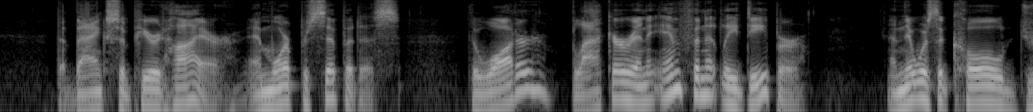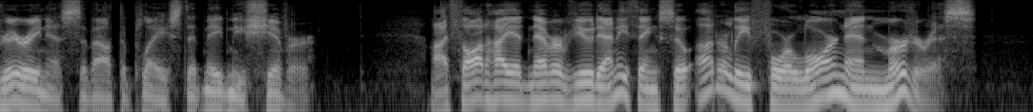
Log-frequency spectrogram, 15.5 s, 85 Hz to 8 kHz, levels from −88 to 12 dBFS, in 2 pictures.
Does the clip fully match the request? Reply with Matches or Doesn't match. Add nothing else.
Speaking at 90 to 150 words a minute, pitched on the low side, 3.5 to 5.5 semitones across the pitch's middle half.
Matches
